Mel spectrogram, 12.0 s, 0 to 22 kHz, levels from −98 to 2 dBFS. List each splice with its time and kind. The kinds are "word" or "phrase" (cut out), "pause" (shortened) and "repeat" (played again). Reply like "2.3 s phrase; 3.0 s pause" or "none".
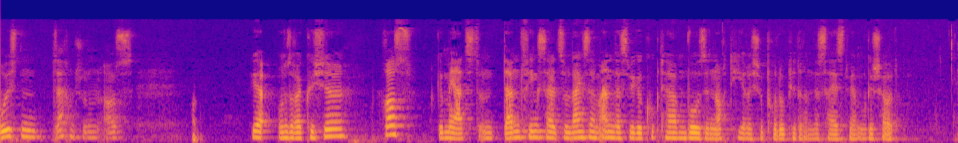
none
